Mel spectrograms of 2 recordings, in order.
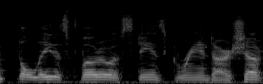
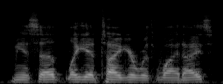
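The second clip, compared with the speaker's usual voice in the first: usual speaking voice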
